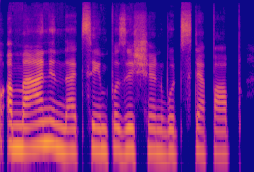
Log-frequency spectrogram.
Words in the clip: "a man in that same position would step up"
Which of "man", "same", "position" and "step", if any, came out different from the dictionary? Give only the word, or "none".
none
